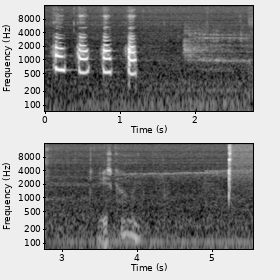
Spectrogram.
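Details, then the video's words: Wild tom turkey on state park public land gobbles hard in four loud, rattling bursts in quick succession, answering a mushroom hunter and coming closer, then falls silent; faint rustling and low murmur follow. "Hard Gobbling Public Land Tom Turkey"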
